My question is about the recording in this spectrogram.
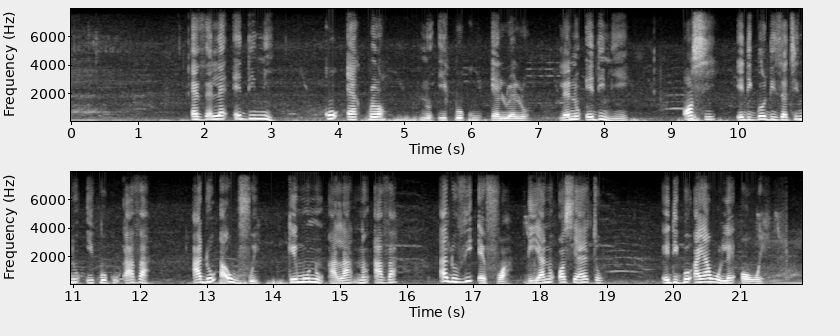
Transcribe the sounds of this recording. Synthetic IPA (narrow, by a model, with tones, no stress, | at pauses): ɛ˨vɛ˨lɛ˦e˦di˦nĩ˦˨ | kʊ˦ɛ˨k͡plɔ˦nʊ̃˨i˨k͡po˨ku˨ɛ˨lʊ˨ɛ˨lʊ˨ | lɛ˨nʊ̃˦ʔe˦di˦nĩ˨e˦ | ɔ˦sɪ˦e˨di˨ɡ͡bo˦di˨zɛ˨t̪i˦nʊ̃˦i˨k͡po˨kṵ˨ʔa˨˦va˦˨ | a̰˨ɖʊ˦ʔa̰˦wu˨fu˨ḛ˨ke˦mũ˦nʊ̃˨a˨la˦nɔ̃˦a˦va˦ | a̰˦lu˨vi˦ɛ˨fʊ˨a˨ | ɖɪ˨ja˨nʊ̃˦ʔɔ˦sɪ˦a˨ɛ˦t̪ʊ˦ | e˨di˨ɡ͡bo˦ʔa˨ja˦wʊ˨lɛ˨ɔ˨wɛ˨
